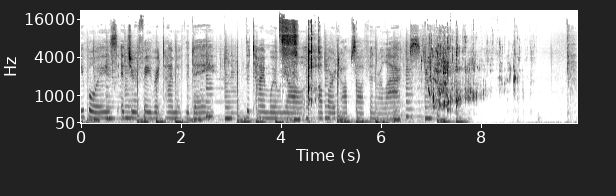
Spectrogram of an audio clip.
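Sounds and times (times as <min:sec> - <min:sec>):
speech: 0:00.1 - 0:02.7, 0:03.5 - 0:07.7
person drinking fresh water: 0:06.9 - 0:09.1.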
